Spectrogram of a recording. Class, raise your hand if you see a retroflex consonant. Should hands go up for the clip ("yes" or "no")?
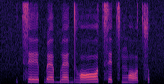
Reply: no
